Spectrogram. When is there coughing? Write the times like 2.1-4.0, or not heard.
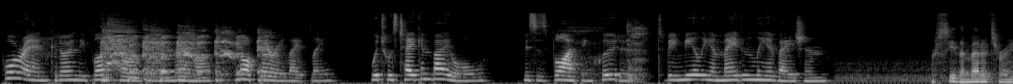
0.3-2.8, 5.5-6.5.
